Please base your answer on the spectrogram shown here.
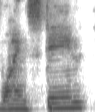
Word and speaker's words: Weinstein: very much actually uh my last name is pronounced weinstein half the family says weinstein i'm gonna have to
